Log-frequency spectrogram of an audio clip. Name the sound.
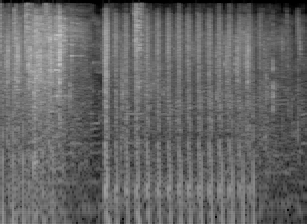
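gunfire in a first-person shooter video game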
